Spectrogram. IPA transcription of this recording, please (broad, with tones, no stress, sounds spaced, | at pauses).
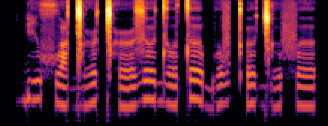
ɠ i˧ xʷ ɑ˩ ɡ͡ǀ ə˞˧ ǀʰ ə˞˩˥ z ɵ˥ d ɤ˩˥ t ə˥˩ b ɤ˥ v kʼ ɵ˧ ɡ͡ǀ ɵ˧ f ə˧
